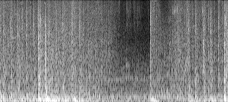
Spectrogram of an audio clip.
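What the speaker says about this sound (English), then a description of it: "Look at how fast our guns are firing." Rapid, continuous automatic gunfire from weapons in the mining shooter game Deep Rock Galactic Survivor, a dense stream of fast shots at moderate volume with a brief lull midway.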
